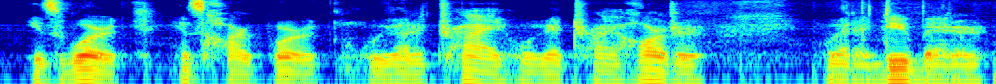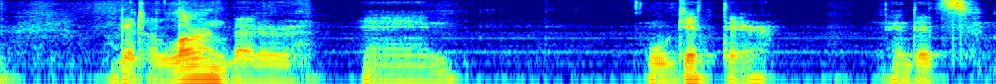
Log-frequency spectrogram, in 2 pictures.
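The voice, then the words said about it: Non-native English accent. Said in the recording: “does my accent challenge me? Yes. ... me being a non-native English speaker”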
